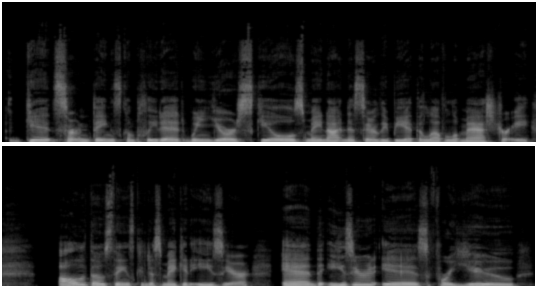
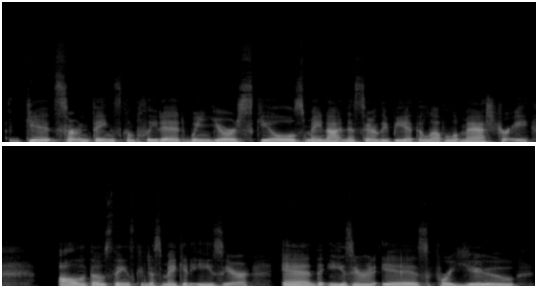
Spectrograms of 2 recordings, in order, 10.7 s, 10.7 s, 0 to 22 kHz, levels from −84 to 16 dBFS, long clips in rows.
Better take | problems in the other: first | muffled; very; fading above 4 kHz

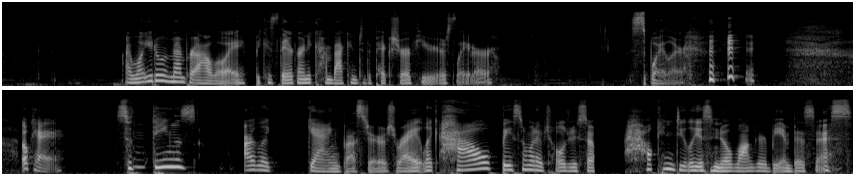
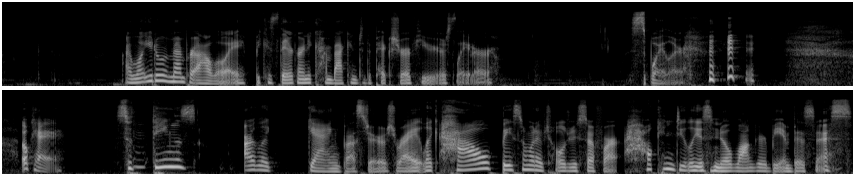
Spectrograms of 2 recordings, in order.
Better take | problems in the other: second | audio cutting out; at 14 s

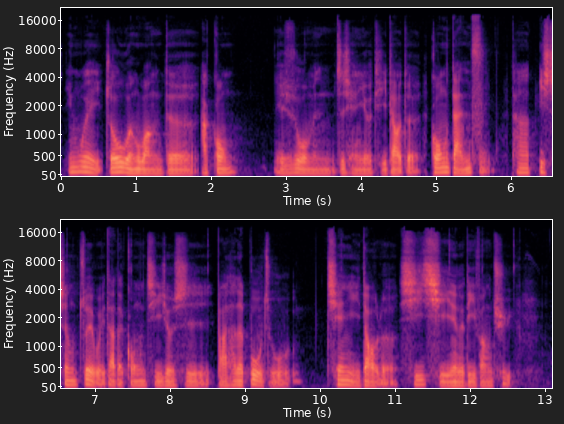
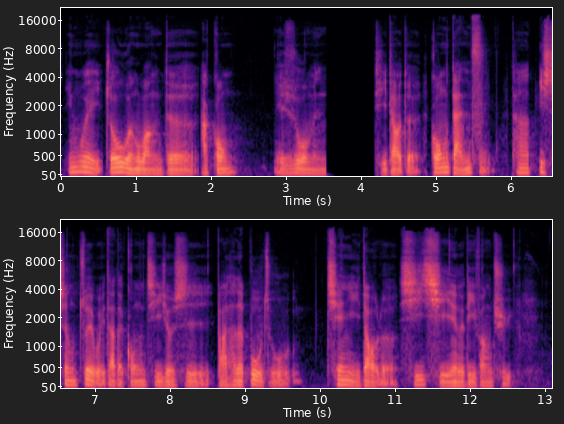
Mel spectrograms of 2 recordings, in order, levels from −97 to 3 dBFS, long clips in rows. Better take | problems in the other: first | audio cutting out; at 3.5 s for 0.5 s

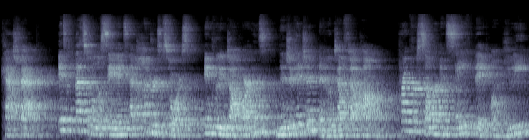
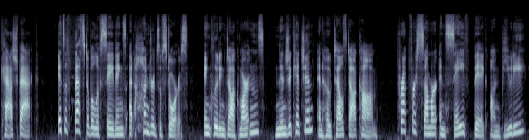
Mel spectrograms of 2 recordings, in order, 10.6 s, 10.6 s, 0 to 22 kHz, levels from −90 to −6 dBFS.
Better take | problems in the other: second | off-mic speech; far // room echo; strong; dies away in 1.9 s

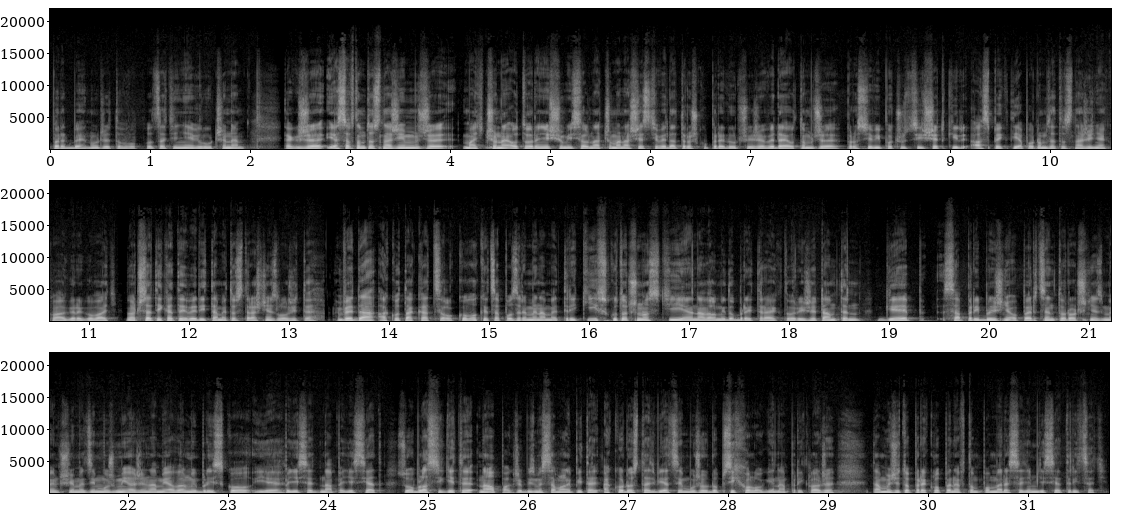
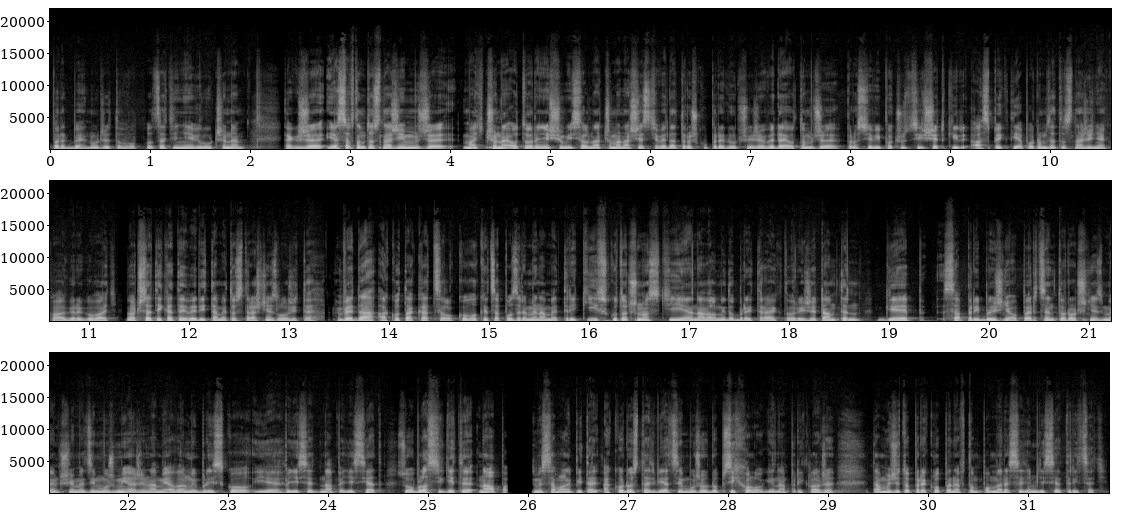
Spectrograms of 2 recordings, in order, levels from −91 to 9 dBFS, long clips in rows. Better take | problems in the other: first | audio cutting out; at 26 s

